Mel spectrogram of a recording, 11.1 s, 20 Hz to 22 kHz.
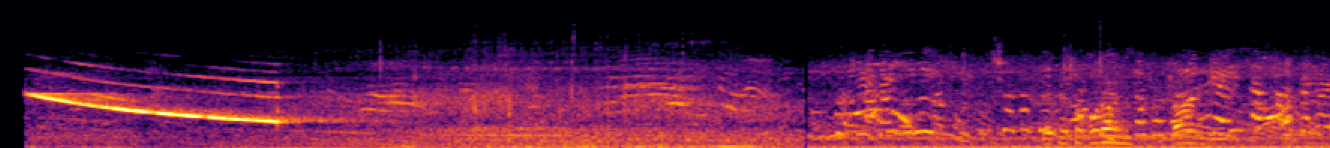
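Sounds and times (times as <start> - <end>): ambulance siren wailing: 0.2 - 4.6.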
